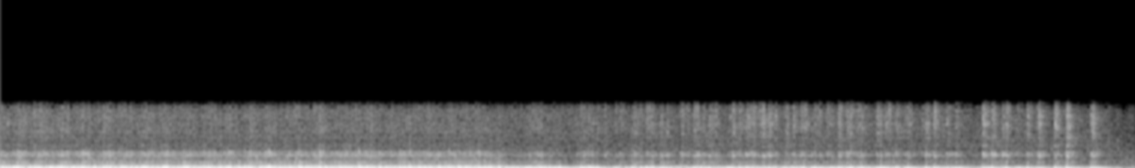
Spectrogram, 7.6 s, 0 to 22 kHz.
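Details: 1972 Chevy Nova with a small-block V8, solid-lifter cam, Flowmaster exhaust, Powerglide transmission and 10-bolt rear. Heavy low idle with an uneven, loping beat and slight stumbles as it settles; cause not pinned down. Rough idle.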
